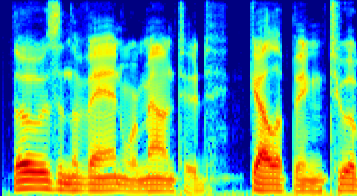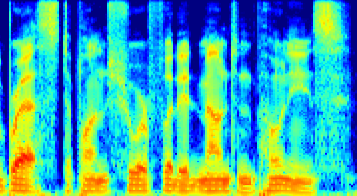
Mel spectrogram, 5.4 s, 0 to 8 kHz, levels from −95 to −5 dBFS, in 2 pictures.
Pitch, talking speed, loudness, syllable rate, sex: 90 Hz, 155 wpm, -20 LUFS, 5.0 syllables/s, male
